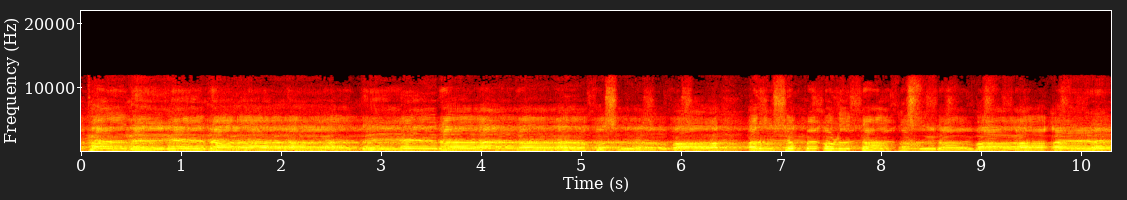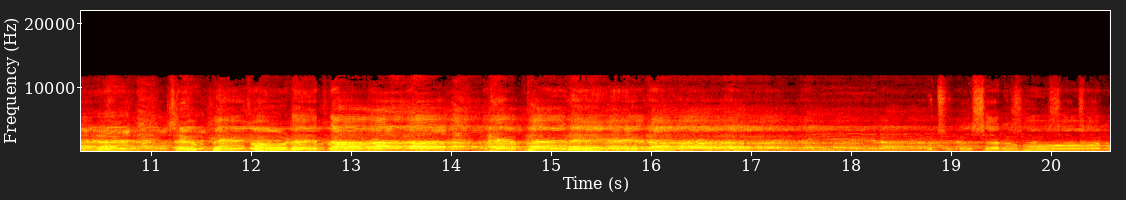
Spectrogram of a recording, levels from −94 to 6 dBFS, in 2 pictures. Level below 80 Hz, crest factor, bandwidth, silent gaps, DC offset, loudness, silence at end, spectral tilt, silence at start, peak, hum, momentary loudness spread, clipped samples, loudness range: -72 dBFS; 16 dB; 12 kHz; none; under 0.1%; -18 LUFS; 0 s; -4 dB/octave; 0 s; -2 dBFS; none; 10 LU; under 0.1%; 4 LU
